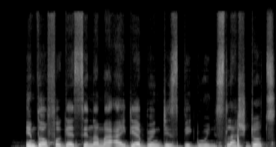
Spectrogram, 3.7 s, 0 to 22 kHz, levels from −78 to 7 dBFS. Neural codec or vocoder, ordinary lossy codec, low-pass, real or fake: autoencoder, 48 kHz, 128 numbers a frame, DAC-VAE, trained on Japanese speech; none; none; fake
